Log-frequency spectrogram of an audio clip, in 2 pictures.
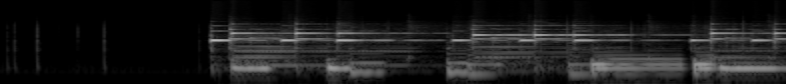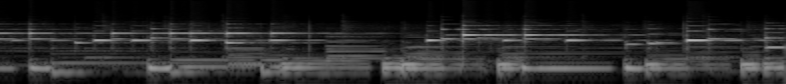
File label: Jazz (Mono); Tom Clancy's Rainbow Six Siege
